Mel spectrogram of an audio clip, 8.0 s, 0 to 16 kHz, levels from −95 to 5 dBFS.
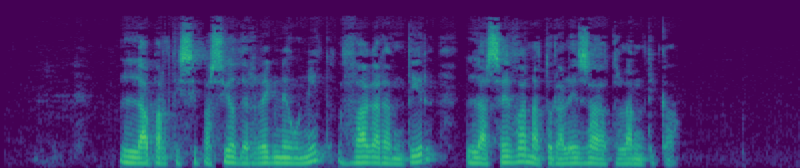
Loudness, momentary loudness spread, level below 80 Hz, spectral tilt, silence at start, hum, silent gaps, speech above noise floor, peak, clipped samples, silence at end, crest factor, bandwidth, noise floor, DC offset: -26 LUFS; 12 LU; -60 dBFS; -4 dB/octave; 1.2 s; none; none; 50 dB; -8 dBFS; under 0.1%; 1.25 s; 20 dB; 11.5 kHz; -76 dBFS; under 0.1%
